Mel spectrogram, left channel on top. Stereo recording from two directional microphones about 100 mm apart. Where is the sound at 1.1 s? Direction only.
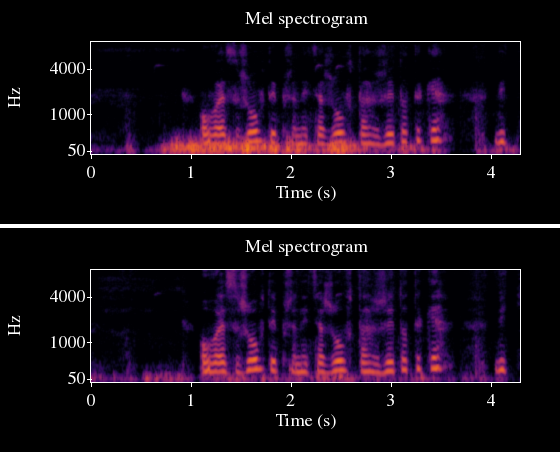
20° right (ahead or behind).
